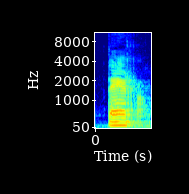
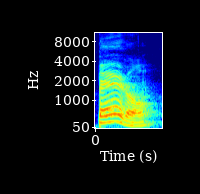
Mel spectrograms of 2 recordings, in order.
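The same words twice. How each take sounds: First: "Perro" with a trilled double R; rolled R. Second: "pero" with one quick tongue tap; tap, don't roll, the R in "pero"; single tapped R. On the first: Contrasting two words for learners, trilled "Perro". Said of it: "Not pero". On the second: Contrasting for learners, single-tap R in "pero". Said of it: "singular R". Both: Shown as a demonstration.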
